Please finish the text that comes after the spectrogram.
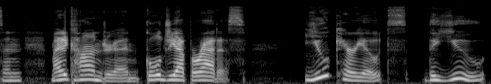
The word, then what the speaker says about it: eukaryotes: like the nucleus and mitochondria and Golgi apparatus eukaryotes the you rhymes with do they do have membrane bound organelles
